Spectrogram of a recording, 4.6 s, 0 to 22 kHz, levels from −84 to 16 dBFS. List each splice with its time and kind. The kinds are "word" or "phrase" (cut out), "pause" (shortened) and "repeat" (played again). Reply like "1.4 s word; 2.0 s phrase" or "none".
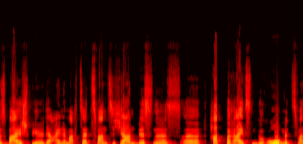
3.1 s pause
